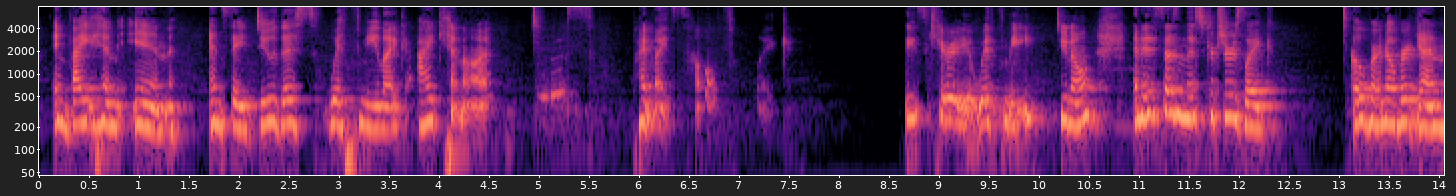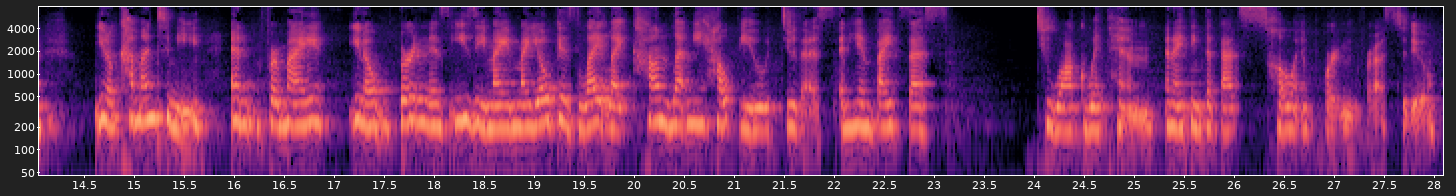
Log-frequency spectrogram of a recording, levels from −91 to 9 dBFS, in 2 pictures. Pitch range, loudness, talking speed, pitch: 195-235 Hz, -20 LUFS, 175 wpm, 215 Hz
